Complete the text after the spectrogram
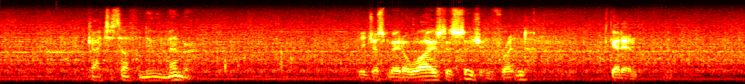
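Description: A man speaks in a low voice inside a car.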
